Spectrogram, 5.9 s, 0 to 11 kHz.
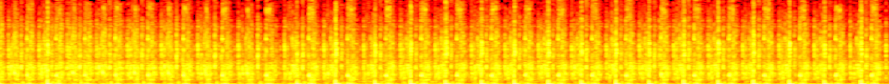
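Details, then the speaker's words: Small 1988-built engine, unknown last run, crankshaft trued to .0015 runout, valve timing roughly set, junk in fuel system: quick steady chain of sharp firing pops with one skipped beat; runs but overspeeds, governor spring needs speed adjustment. "at least we got to hear it Miss one time I think we're going to be doing some speed adjustment now here with this governor spring"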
